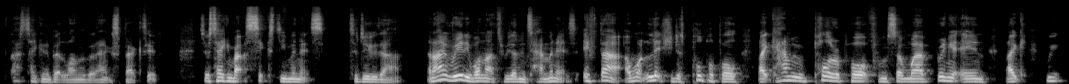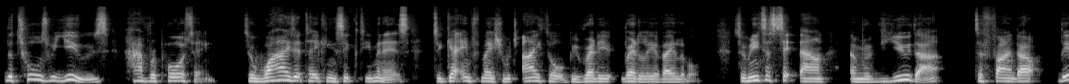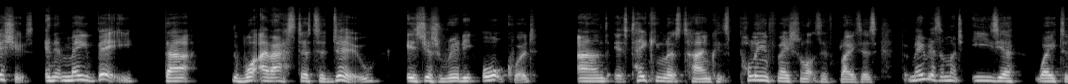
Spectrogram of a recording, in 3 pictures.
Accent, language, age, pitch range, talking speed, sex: British, English, 30-49, 130-170 Hz, 240 wpm, male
